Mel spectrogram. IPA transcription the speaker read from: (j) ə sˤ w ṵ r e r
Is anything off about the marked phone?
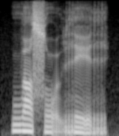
yes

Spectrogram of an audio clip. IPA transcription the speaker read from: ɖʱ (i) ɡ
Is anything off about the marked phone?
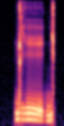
no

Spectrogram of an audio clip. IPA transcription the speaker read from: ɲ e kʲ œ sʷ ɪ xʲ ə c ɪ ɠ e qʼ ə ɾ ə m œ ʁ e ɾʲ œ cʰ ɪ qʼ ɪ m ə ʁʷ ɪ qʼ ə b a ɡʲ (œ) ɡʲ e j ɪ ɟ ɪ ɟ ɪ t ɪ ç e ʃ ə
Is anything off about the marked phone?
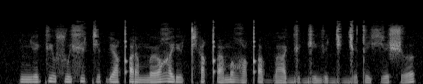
yes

